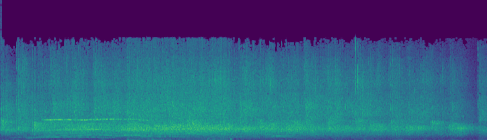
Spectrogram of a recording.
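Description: A room full of people applauds steadily, a dense wash of clapping that holds at a consistent loudness for several seconds with a few whoops and voices mixed in near the start.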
